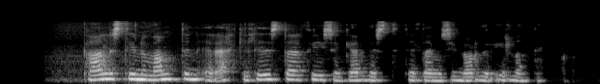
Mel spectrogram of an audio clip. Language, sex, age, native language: Icelandic, female, 40-49, Icelandic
